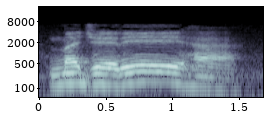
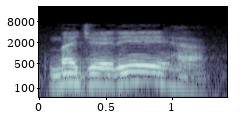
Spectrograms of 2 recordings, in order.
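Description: First: The long vowel after r leans toward ee. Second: The same.

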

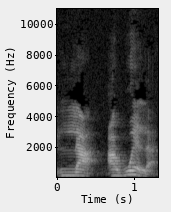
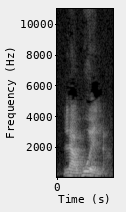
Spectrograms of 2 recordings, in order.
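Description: First: The two words are said separately, vowels not joined. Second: The two words are joined into one flowing sound. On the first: The speaker calls it wrong. "we won't say la abuela because that's not the way you speak" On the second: The speaker calls it right. "You just link those two"

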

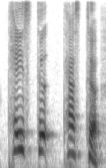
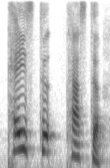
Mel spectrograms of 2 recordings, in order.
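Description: No difference in how they are said.

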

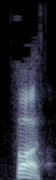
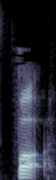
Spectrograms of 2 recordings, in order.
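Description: First: The final T is fully pronounced. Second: The final T is a glottal stop. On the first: "You can say but" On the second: "This is a glottal T"

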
